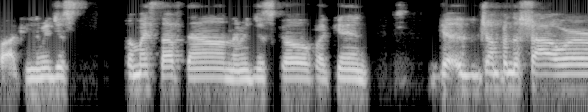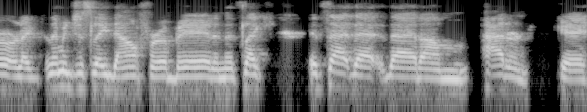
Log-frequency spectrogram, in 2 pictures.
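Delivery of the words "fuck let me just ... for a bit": low, slow, worn-out, exhausted grumble. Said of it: "I'm like".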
